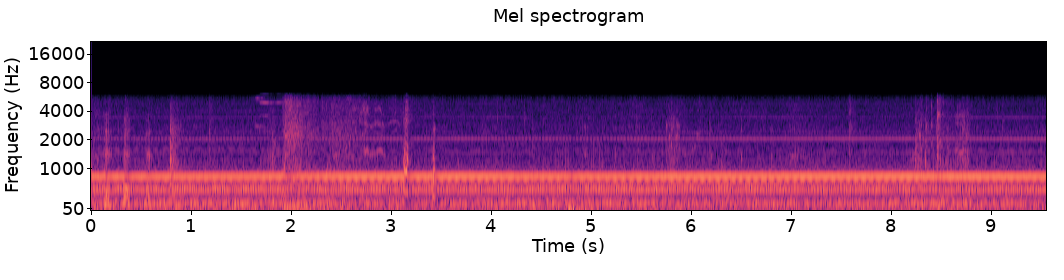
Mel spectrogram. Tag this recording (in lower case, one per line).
aircraft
